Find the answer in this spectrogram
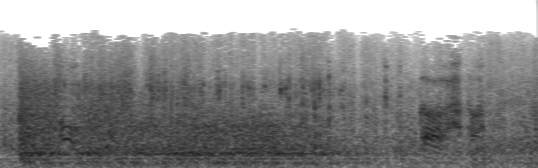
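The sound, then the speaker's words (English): A dynamite blasting charge wired to a huge tree goes off in a sudden loud roar. The roar holds for a few seconds, then eases, and a brief second burst flares near the end. “Wired that tree to a blasting charge. Blew up right in my face.”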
